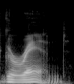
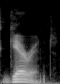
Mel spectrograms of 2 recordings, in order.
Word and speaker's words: Garand: That's right, I pronounced it correctly. It's not Garand, it's Garand. Look it up, trust me.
